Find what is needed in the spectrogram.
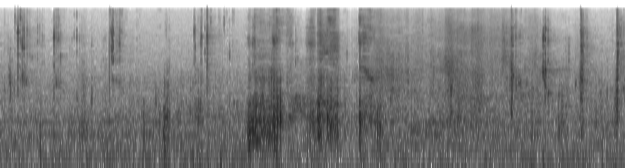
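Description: Close-miked wet chewing and mouth smacks of soft pig brain in spicy chili oil, a quick run of short sharp clicks, louder and denser about halfway through.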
